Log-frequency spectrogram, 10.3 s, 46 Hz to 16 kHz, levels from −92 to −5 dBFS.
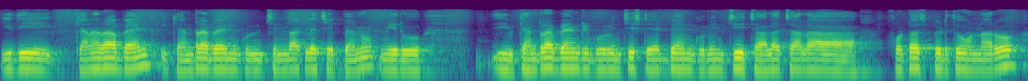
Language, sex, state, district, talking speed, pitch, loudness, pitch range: Telugu, male, Telangana, Nalgonda, 130 wpm, 115 Hz, -18 LUFS, 110-120 Hz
